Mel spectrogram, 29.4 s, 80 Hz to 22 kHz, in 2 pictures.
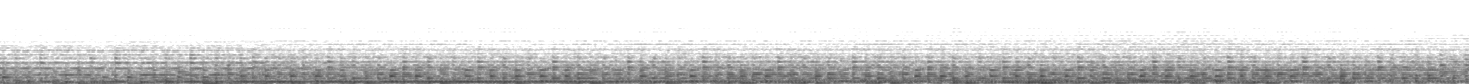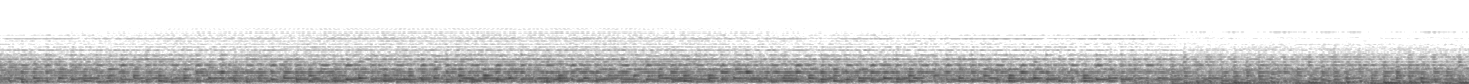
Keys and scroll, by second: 3.7 ctrl+z, 3.7-4.5 typing, 5.6 0.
